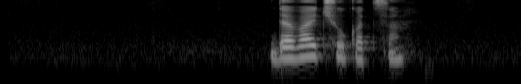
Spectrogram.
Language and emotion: Russian, neutral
